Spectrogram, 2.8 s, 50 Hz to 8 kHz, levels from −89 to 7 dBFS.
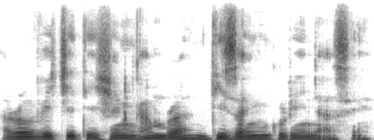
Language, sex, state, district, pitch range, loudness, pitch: Nagamese, male, Nagaland, Kohima, 105-125 Hz, -17 LUFS, 110 Hz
